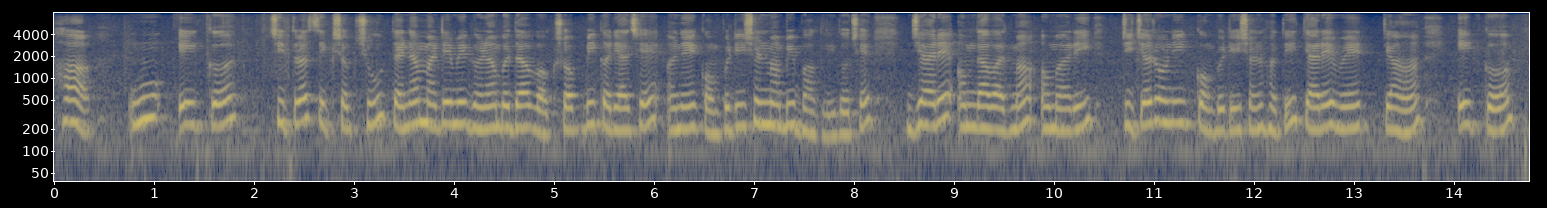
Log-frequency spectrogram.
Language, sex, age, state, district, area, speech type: Gujarati, female, 45-60, Gujarat, Kheda, rural, spontaneous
